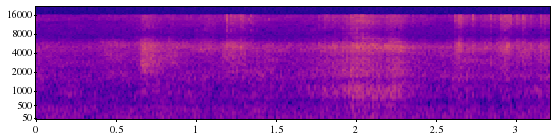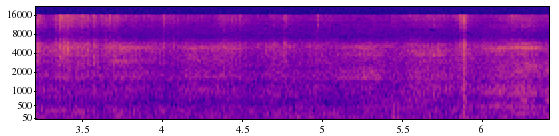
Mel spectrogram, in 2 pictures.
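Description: Quiet, steady low hum inside a passenger train carriage standing still, with no running or track noise, and one sharp click near the end.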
